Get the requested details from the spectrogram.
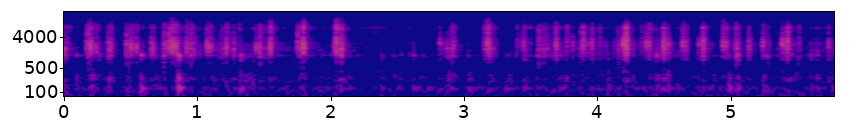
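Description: Long nails scratch and tap on the embossed, textured cover of a closed, thick hardcover book. The sound is a quiet run of quick, dry, bright scratches and clicky taps that stop almost instantly, with a faint low rumble underneath.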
